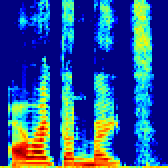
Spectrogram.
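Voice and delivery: high, loud, badly faked British cheer; cheery mock-British voice; rubbish British accent. A narrator's reading. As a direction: put on a hammed-up British accent. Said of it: "doing a rubbish British accent".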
